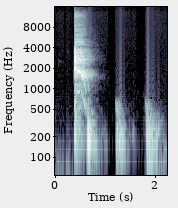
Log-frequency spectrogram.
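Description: A person coughing: one sharp, loud cough about half a second in, followed by two quieter, shorter ones.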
